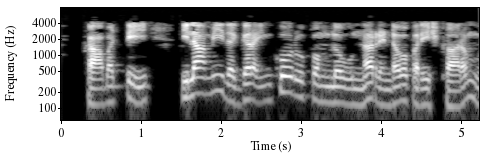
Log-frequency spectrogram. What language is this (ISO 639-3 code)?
tel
